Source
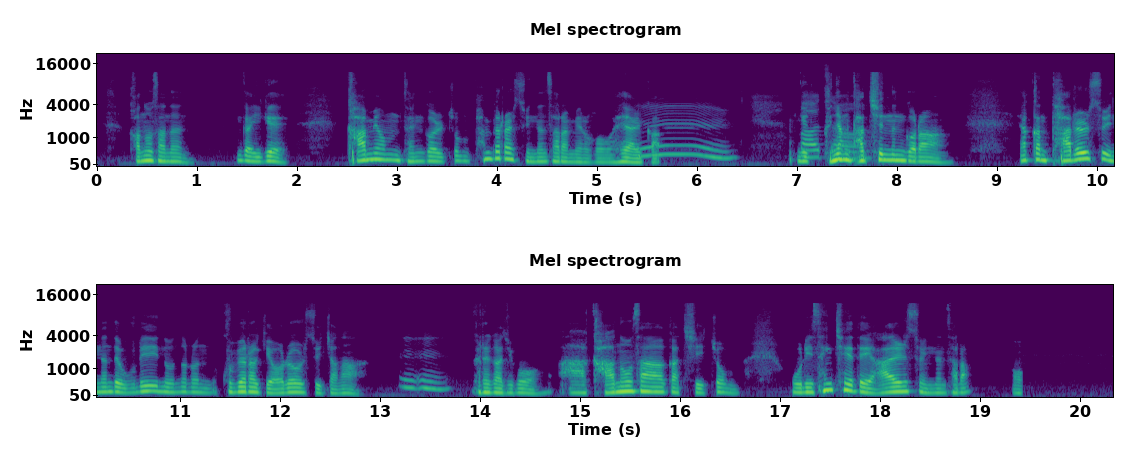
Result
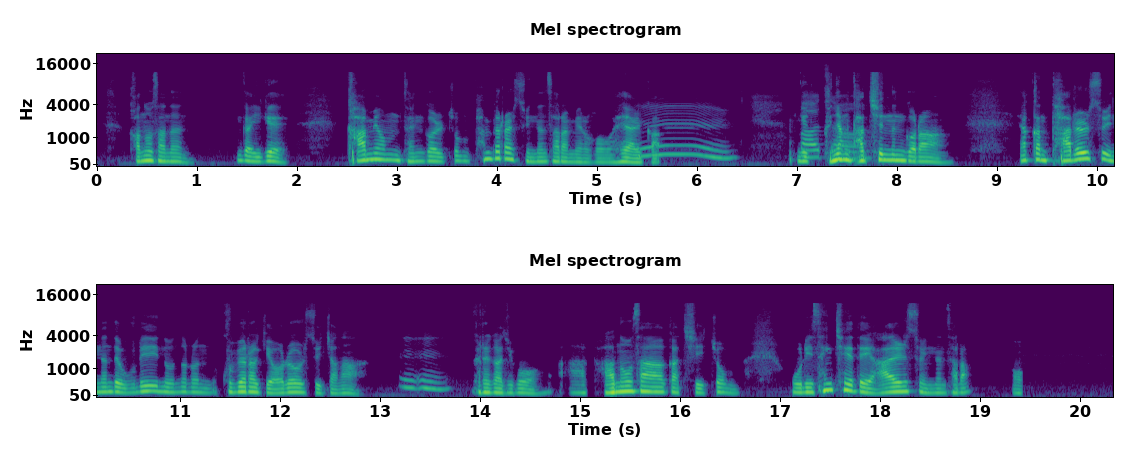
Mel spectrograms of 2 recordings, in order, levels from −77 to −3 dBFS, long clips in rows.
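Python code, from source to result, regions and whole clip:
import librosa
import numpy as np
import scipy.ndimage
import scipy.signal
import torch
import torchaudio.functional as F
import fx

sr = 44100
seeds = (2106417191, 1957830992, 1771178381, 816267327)

y = fx.chain(x, sr, fx.tilt_shelf(db=7.5, hz=1100.0),
    fx.upward_expand(threshold_db=-36.0, expansion=2.5), at=(14.82, 15.37))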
